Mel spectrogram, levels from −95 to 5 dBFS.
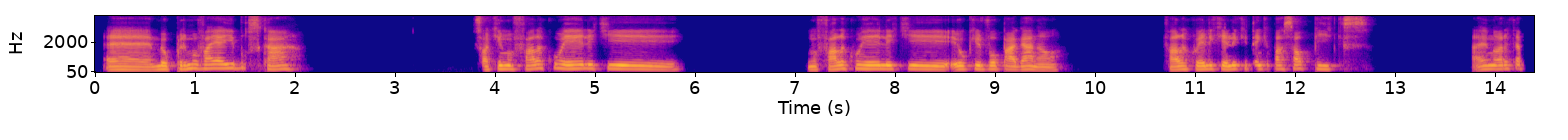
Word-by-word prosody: eh, 115 -2 +2
meu 130 +2 +2
primo 140 +4 -1
vai 160 +1 +1
aí 165 +1 +2
buscar." 140 -5 -3 1.7
Só 120 - -2
que 130 +4 0
não 140 -1 +3
fala 140 +4 -2
com 170 0 -5
ele 155 +1 +3
que 135 -6 +1 1.2
não 120 - -2
fala 130 +6 +1
com 155 +1 -4
ele 145 -1 +5
que 135 -3 +1
eu 130 - +3
que 140 +1 +1
vou 135 0 -1
pagar 125 0 +2
não, 105 -2 -5 1.0
fala 120 +3 +1
com 130 +1 -3
ele, 135 +2 +3
que 140 - +1
ele 140 +2 +4
que 145 - -11
tem 145 0 -1
que - - -13
passar 140 +1 -1
o 155 - -7
PIX. 135 -3 -5 1.0
Aí 130 +4 -2
na 140 0 +2
hora 145 +1 -1
que 155 - -6
a - - -1
140 Hz, 165 wpm, -22 LUFS, 130-145 Hz, 1.7 s, ele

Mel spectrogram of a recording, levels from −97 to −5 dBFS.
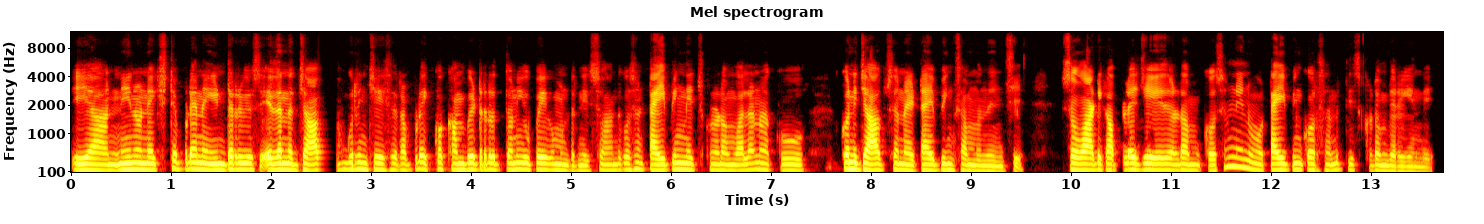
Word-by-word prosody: Yeah! 140 -2 +3
నేను 150 +1 +4
నెక్స్టెప్పుడైనా 155 +1 0
interviews, 150 +1 +2
ఏదన్నా 145 0 +4
job 140 +1 +3 0.3
గురించేసేడప్పుడెక్కువ 150 0 -2
కంప్యూటరుతోని 150 +1 +1
ఉపయోగముంటుంది. 135 -4 -1
So, - - -7
అందుకోసం 145 +3 -3
టైపింగ్ 135 +3 +2
నేర్చుకొనడం 140 -1 -3
వల్ల 140 +3 -1
నాకూ, 135 -1 -4 0.5
కొన్ని 160 -2 +5
జాబ్సున్నాయి 140 -2 +2
టైపింగ్ 135 0 -1
సంబంధించి. 120 -3 -4 0.5
సో, - - -1
వాటికి 140 0 +3
అప్లై 145 +3 +1
జేయడం 140 -1 +2 0.2
కోసం 130 +12 -2
నేనూ 185 -7 -2 0.2
టైపింగ్ 145 0 0
కోర్సనేది 140 +1 -4
తీసుకోడం 130 -1 -5
జరిగింది. 110 -3 -6
140 Hz, 125 wpm, -22 LUFS, 135-150 Hz, 0.5 s, కొన్ని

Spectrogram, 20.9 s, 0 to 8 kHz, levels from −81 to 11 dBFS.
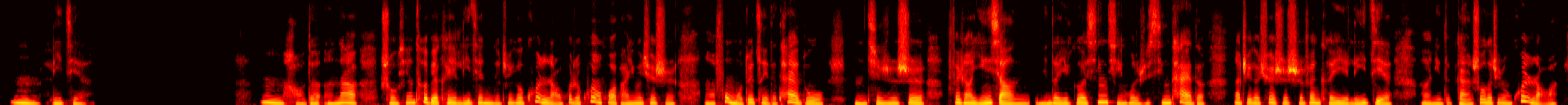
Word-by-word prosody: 嗯， 215 -7 +2 0.2
理 175 -1 0
解。 170 -4 -7 2.3
嗯， 225 -7 +3
好 165 -3 -7
的， 180 0 -1
嗯， 180 +2 0
那 225 -3 +2 0.3
首 190 -3 -1
先 230 +6 0
特 275 +3 +2
别 200 -2 +5
可 215 -2 0
以 195 - +3
理 175 +2 0
解 210 +2 -1
你 200 -3 +1
的 175 - -3
这 210 +4 -3
个 205 0 +1
困 230 - 0
扰 160 -3 -2
或 245 +8 -5
者 190 -2 -1
困 265 - -1
惑 210 -4 0
吧， 165 -1 -3
因 185 +2 0
为 195 - +1
确 210 +1 -2
实， 165 -2 -3 0.4
呃， 175 -2 -2
父 295 - -2
母 190 - +3
对 215 +7 +1
自 220 - -11
己 190 -4 0
的 155 0 -5
态 270 - +2
度， 180 -4 -1 0.4
嗯， 170 -1 0
其 185 0 -1
实 185 +1 +1
是 190 -2 +3 0.3
非 230 -1 +1
常 205 -2 +3
影 185 +6 +4
响 160 -3 +3
您 175 0 -1
的 190 -1 +3
一 180 0 +2
个 195 +2 +2
心 255 +6 +2
情 185 -8 -2
或 200 +1 -1
者 175 - -2
是 180 +4 -8
心 225 +4 +1
态 210 -3 +1
的， 165 -2 -4 0.3
那 225 -2 +1
这 215 +2 +1
个 195 -2 +1
确 230 +3 -1
实 190 0 0
十 190 0 +5
分 215 +2 +2
可 185 -2 -2
以 180 -2 +2
理 165 +4 +1
解， 170 -7 +1 0.4
嗯， 175 -2 -2
你 160 -1 -1
的 195 - -10
感 150 -5 0
受 235 +8 0
的 200 - +3
这 210 +2 -3
种 185 -2 -1
困 350 - 0
扰 160 -9 -1
啊。 150 0 -6
190 Hz, 235 characters per minute, -24 LUFS, 175-210 Hz, 2.3 s, 别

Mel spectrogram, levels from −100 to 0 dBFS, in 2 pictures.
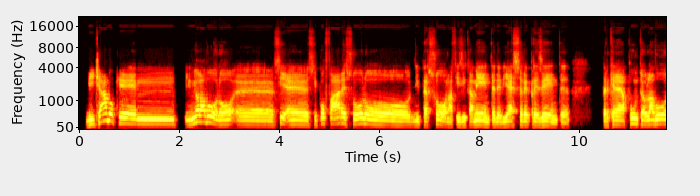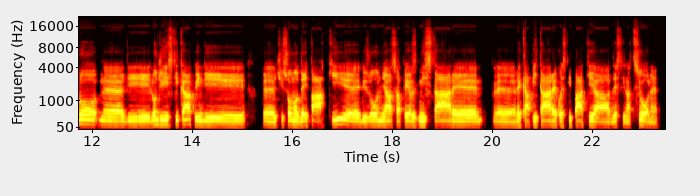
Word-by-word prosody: Diciamo 200 - +2
che, 155 -6 +1
mhmm, 275 -1 0
il 250 -2 -4
mio 195 -7 +2
lavoro, 135 -10 +1
ehm, 115 -1 -3
si 110 +10 -2
ehm, 125 -1 +1
si 120 - -7
può 155 - -1
fare 155 +1 +2
solo 120 -8 +1
di 105 0 -6
persona 105 -2 0
fisicamente, 105 -1 0
devi 100 +1 -1
essere 110 0 +1
presente, 100 -5 -1 0.6
perché 110 +3 +1
appunto 140 +6 +1
è - - +4
un 115 - +1
lavoro, 135 +1 +2
ehm, 110 -2 0
di 105 0 -1
logistica 120 +2 0
quindi, 100 -4 -1 0.3
ehm, 100 -1 -1
ci - - -9
sono 110 -2 +1
dei 105 +1 +1
pacch,i 250 - 0 0.3
e - - -2
bisogna 105 +1 0
saper 110 0 -1
smistare, 105 0 +1 0.2
ehm, 100 -1 -3
recapitare 110 +1 +1
questi 105 0 -4
pacchi 110 +1 +1
a 95 -2 +2
destinazione. 95 0 -4
110 Hz, 110 wpm, -23 LUFS, 105-130 Hz, 0.6 s, è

